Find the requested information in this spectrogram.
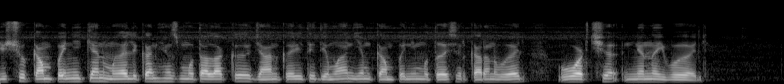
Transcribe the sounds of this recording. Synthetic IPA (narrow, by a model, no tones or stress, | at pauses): jit͡ʃʰukɐmpənikʲɐnʲməːlikɐnɦɐnzmut̪ɐlɐkɨd͡ʒaːnkəɾiːt̪id̪imaːnjimkɐmpɐnimut̪əːsiɾkɐɾɐnʋəːlʲoːɐʈt͡ʃʰinʲɐnɐjʋəːlʲ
